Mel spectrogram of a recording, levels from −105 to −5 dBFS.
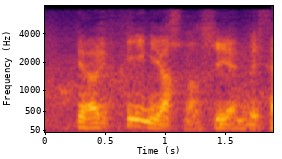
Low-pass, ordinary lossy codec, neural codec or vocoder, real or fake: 7.2 kHz; MP3, 64 kbps; codec, 16 kHz, 0.5 kbps, FunCodec, trained on Chinese and English, 25 frames a second; fake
